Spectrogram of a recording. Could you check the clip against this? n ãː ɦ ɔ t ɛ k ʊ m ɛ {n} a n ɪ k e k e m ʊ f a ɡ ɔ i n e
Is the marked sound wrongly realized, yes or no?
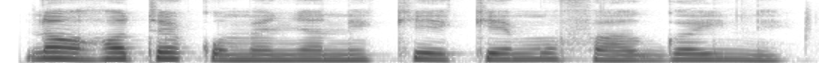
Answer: yes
